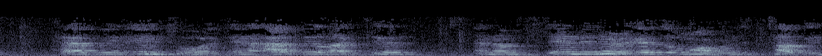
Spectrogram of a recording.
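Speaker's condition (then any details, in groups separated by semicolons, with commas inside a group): Cerebral palsy; condition affects how speaker talks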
